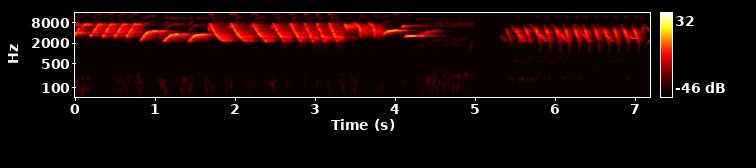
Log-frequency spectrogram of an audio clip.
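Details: Canary in full song, used as a master to prompt untrained canaries to sing: fast high rolling trills of repeated sweeping notes, brief pause, then another rapid trill.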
